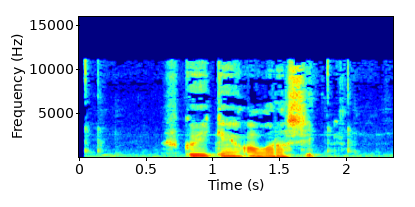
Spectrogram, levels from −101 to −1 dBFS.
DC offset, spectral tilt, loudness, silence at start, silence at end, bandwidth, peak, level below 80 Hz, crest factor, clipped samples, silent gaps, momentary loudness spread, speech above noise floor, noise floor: under 0.1%; -4.5 dB/octave; -21 LUFS; 0.65 s; 0.6 s; 11.5 kHz; -6 dBFS; -56 dBFS; 18 dB; under 0.1%; none; 17 LU; 29 dB; -50 dBFS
